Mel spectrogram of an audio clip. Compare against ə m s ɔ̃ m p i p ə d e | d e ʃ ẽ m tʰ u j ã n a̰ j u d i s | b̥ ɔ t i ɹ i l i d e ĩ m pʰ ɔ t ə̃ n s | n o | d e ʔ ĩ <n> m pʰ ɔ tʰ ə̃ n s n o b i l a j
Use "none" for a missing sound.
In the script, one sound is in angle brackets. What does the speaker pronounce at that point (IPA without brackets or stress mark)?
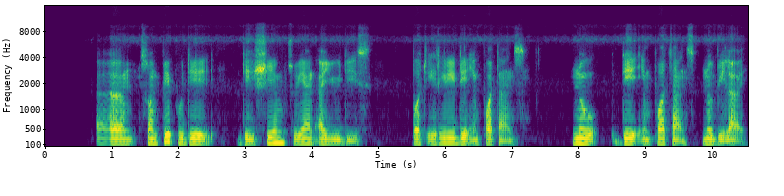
none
